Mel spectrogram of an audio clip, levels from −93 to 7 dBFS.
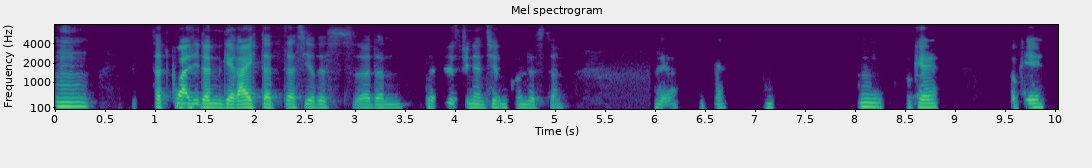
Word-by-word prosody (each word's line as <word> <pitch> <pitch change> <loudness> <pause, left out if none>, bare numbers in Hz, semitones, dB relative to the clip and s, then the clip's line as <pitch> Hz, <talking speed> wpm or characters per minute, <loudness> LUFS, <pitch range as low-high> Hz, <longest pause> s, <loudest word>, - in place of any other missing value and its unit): Mhm. 150 -1 +3 0.6
Es - - -35
hat 130 0 0
quasi 125 -2 +5
dann 125 -1 +4
gereicht, 120 0 +6
da 120 - +5
dass 120 0 -3
ihr 120 -1 +1
das, 115 -1 -7
äh, 110 +2 -2
dann 110 +1 -4 0.2
dass - - -3
du's - - -5
finanzieren 115 -1 -3
konntest, 110 -2 -7
ja. 115 - -9 0.9
Ja. 110 -1 -7 0.4
Okay. 115 - -8 0.4
Mhm. 120 - -6 1.0
Mhm. 140 - -5 0.2
Okay. 130 +2 +2 0.7
Okay. 125 0 +1
120 Hz, 140 wpm, -25 LUFS, 115-125 Hz, 1.0 s, gereicht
